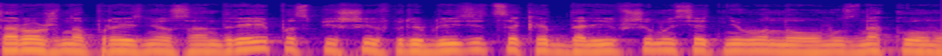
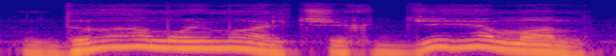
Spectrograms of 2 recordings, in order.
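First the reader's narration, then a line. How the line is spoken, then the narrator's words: Spellbound voice. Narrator (Russian): завороженным голосом ответил Джерри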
